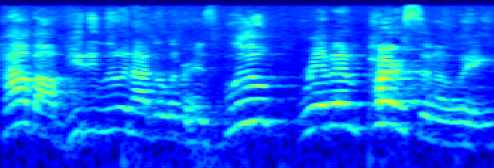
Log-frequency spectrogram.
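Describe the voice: In a put-on character voice, a man talks fast at an extremely high pitch, bright and sharp, with big pitch swings and audible room echo.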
